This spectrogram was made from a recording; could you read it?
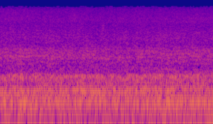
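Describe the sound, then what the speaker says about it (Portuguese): Honeybee drones buzz in a dense, steady drone up close as a swarm is moved into a hive box, a continuous hum with no pauses. "Epá, muito zangão aqui."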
